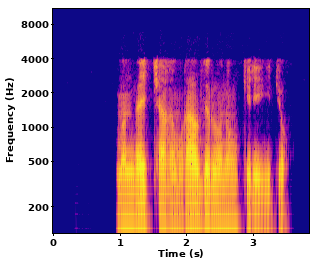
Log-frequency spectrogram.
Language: Kyrgyz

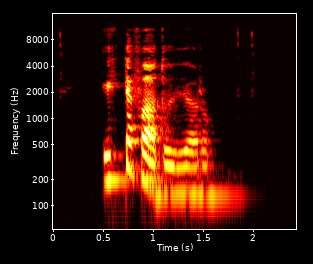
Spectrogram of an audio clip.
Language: Turkish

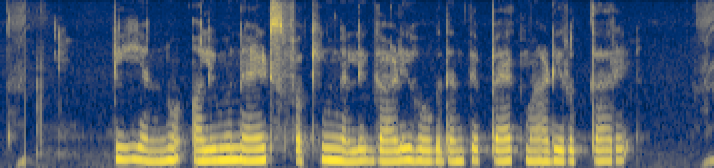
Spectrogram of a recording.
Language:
Kannada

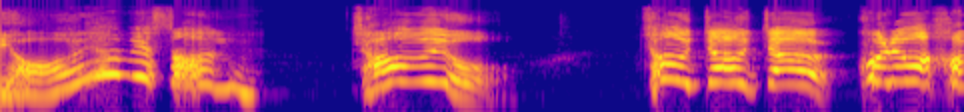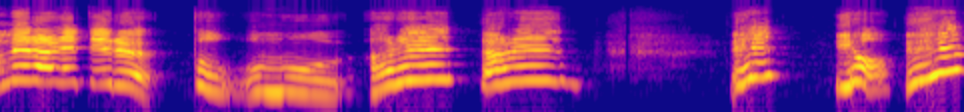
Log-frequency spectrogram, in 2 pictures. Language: Japanese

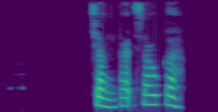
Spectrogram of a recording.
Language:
Vietnamese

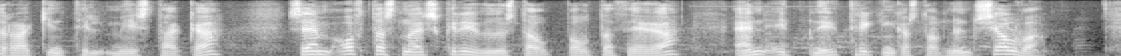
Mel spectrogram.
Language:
Icelandic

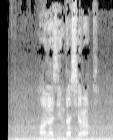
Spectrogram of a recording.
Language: Bashkir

